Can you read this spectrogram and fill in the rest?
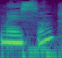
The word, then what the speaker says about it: Mason: Yazarı e, Daniel Mas Mason diye okunuyor herhalde. Evet Mason ve Seda Çingay Melor çevirisiyle yayımlanmış.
